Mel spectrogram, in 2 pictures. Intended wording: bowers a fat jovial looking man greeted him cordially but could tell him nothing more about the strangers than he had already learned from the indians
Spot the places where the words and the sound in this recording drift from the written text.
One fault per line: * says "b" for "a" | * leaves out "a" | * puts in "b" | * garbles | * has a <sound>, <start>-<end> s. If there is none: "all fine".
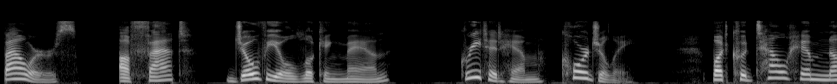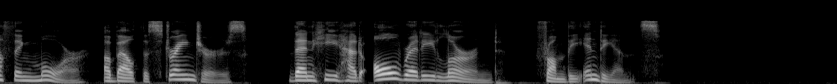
all fine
